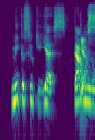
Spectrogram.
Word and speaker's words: Miccosukee: Seminole and the, I want to say this Miccosukee. right. Miccosukee, yes. That one's a Yes. little bit tougher for me to pronounce, Yes.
